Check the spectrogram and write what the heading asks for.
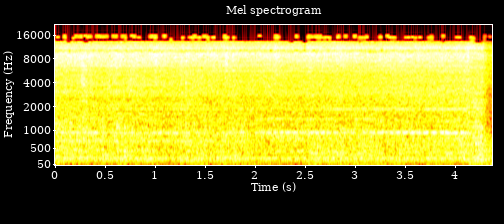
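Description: Carpet-cleaning extraction wand running under suction as it is drawn across carpet: a steady rush of vacuum airflow with a faint steady whine.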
